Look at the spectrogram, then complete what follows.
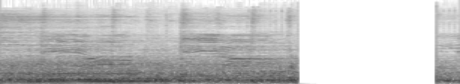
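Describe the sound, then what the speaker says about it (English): A car driving out of Coffs Harbour toward the jetty, steady road and engine rumble from inside the vehicle, cut off abruptly by a stretch of dead silence before the drive noise briefly resumes. "We're now just driving out of Coffs Harbour and heading towards the jetty."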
